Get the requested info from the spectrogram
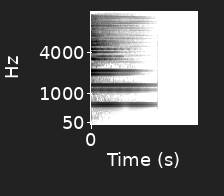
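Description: Notification-bell chime sound effect of a subscribe-button animation as the bell icon is clicked: a single bright ding that rings on and cuts off a little over a second in.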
